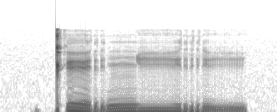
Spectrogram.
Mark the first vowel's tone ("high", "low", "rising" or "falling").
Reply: falling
